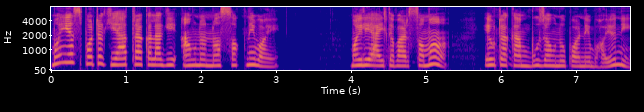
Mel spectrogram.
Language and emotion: Nepali, sad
